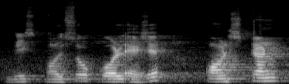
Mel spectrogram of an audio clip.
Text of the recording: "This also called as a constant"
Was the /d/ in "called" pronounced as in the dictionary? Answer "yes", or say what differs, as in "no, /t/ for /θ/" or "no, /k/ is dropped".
yes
